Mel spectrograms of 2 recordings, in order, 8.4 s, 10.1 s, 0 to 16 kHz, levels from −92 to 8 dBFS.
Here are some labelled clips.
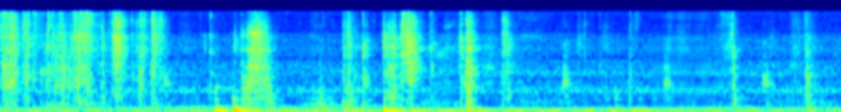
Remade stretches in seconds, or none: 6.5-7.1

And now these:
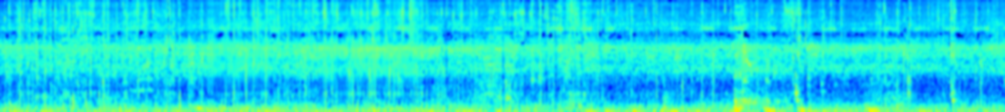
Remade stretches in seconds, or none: 2.1-2.7; 3.2-4.2

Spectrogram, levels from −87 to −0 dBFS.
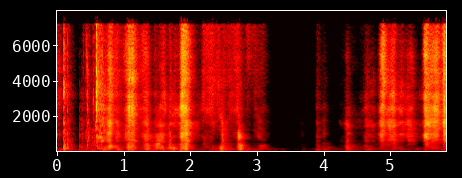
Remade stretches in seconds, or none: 0.7-5.8

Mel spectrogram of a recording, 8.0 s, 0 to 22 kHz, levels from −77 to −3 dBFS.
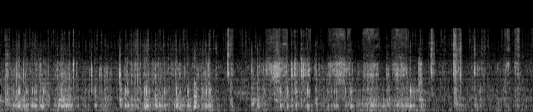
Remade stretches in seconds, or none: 2.3-4.1; 6.2-6.8

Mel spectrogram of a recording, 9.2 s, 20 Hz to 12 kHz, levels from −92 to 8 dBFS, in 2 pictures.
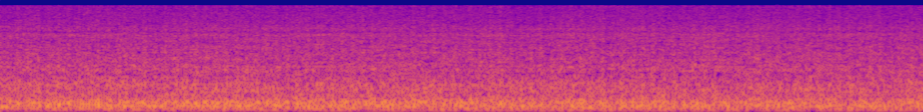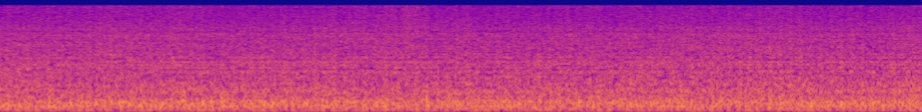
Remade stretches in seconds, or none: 0.0-0.6; 1.6-2.3; 3.6-8.2

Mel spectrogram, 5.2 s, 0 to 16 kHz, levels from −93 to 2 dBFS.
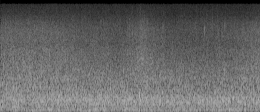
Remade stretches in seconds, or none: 1.1-5.2

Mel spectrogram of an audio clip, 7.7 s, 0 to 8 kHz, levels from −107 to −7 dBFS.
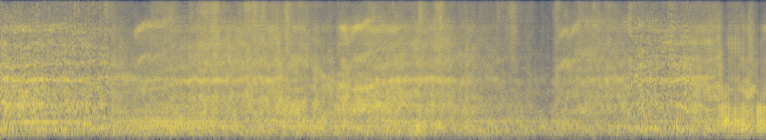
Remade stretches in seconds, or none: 1.1-6.3; 6.9-7.7

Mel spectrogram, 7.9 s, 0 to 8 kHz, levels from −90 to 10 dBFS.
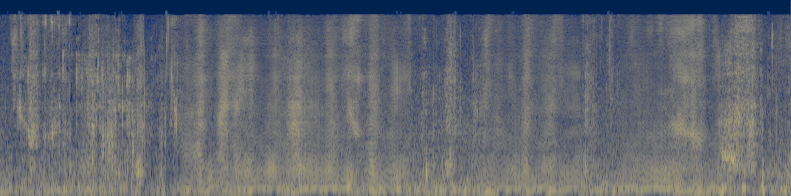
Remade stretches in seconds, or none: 1.8-4.1; 4.8-5.8; 6.2-7.2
